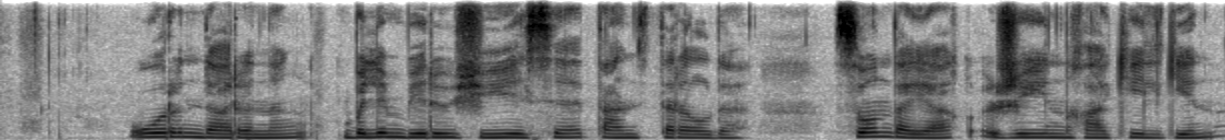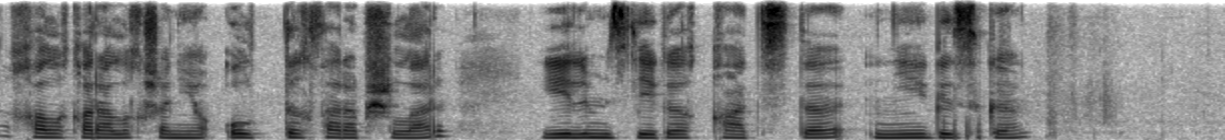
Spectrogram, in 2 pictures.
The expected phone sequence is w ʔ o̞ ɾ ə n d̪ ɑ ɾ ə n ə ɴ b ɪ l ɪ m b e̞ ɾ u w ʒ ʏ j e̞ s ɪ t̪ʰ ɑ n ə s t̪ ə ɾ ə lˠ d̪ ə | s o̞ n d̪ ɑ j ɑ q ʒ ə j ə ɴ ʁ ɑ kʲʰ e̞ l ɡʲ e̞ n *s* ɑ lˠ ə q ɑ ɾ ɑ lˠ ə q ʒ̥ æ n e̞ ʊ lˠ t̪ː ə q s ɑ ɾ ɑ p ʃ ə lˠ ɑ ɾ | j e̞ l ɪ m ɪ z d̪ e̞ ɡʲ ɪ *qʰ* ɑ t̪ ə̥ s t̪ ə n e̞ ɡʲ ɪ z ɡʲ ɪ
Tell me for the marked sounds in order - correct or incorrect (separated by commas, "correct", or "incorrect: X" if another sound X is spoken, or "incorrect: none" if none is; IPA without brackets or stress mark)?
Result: incorrect: χ, correct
